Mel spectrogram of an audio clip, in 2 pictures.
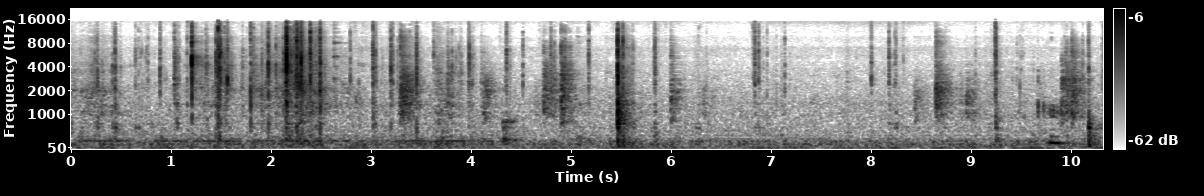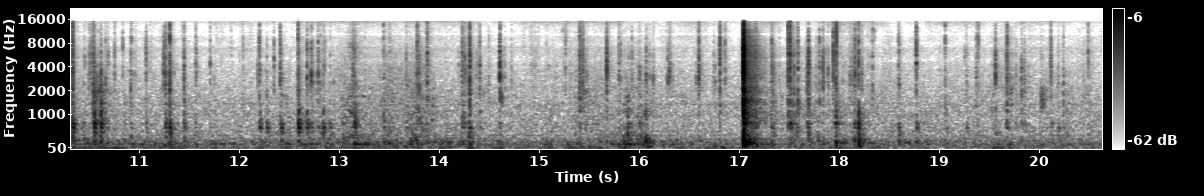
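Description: A mirror cube being turned by hand on a stone countertop: quick, irregular clicks and clacks of the layers turning, with one sharper, louder click about three seconds before the end.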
